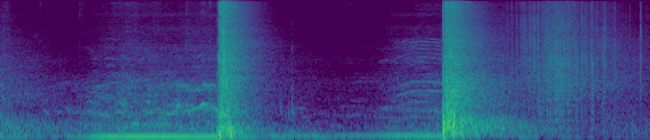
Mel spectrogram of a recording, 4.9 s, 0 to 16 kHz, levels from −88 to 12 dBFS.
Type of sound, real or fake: real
